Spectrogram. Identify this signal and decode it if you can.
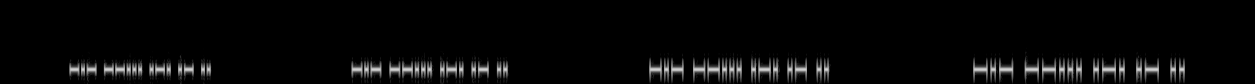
Morse code, heard as a keyed tone, about 36 wpm, 700 Hz. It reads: K7RAI K7RAI K7RAI K7RAI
